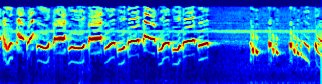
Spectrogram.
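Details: Hwamei song of loud, clear rising and falling whistles strung rapidly together, then a pause and a few quieter sharp notes, with a constant high electronic whine.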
